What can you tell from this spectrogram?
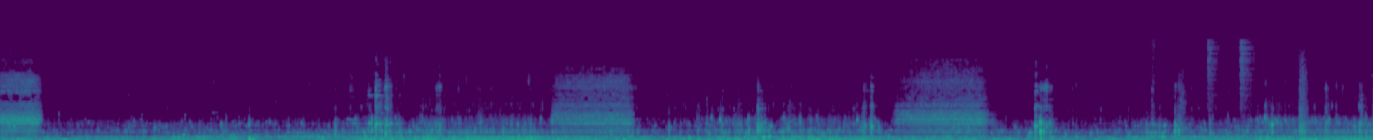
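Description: A scuba diver's breathing heard underwater: three bursts of bubbling hiss from the regulator's exhaled bubbles, a few seconds apart, over a steady low rumble of water against the camera housing, with scattered small clicks.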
